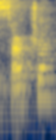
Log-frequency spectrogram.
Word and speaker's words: Sartre: So, I I've been told that the correct English pronunciation is Sartra. So, we're going to go with that.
